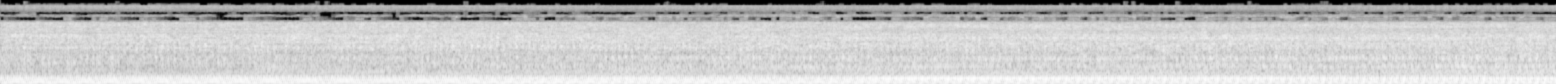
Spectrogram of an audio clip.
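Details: Toyota pickup engine, damaged by water ingestion, deliberately run flat out until failure, lasting under two minutes: screaming with a hard, uneven clatter about three times a second over the drone as the connecting rods fail.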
